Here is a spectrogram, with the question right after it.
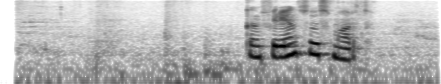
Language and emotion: Russian, neutral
